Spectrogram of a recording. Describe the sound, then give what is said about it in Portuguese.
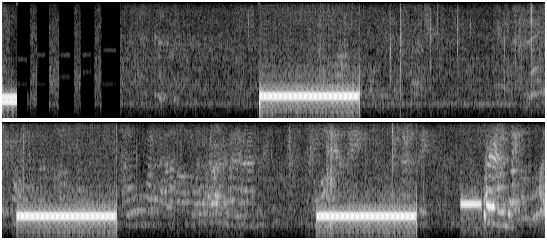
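Telephone call-transfer tones: three long, steady beeps of equal length come at even intervals, then a shorter, higher tone near the end. Faint background sound fills the gaps between them. “Só mais um momento que eu estou transferindo a ligação.”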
